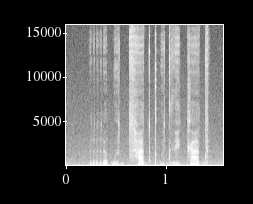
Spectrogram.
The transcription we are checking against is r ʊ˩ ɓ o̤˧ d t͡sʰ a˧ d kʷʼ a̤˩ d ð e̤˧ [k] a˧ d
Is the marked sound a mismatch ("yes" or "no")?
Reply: no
